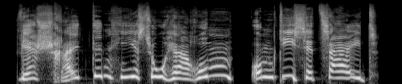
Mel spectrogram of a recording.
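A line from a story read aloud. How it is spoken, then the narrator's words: Squeaky voice. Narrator (German): hörten die Drachenkinder plötzlich eine piepsige Stimme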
